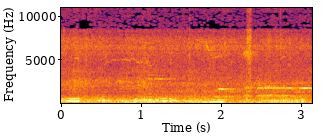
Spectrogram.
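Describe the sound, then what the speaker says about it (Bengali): Pigeons in a loft, with soft low cooing and murmuring throughout against a steady background hum; faint higher bird calls appear near the end. "আর এই হচ্ছে পায়রাটা"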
